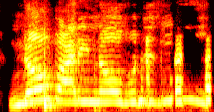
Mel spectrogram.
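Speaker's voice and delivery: high, loud exclamation; high-pitched, emphatic outburst; loud insistence. Real, not acted. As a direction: raise your voice to insist. Exasperated host insisting nobody knows.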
